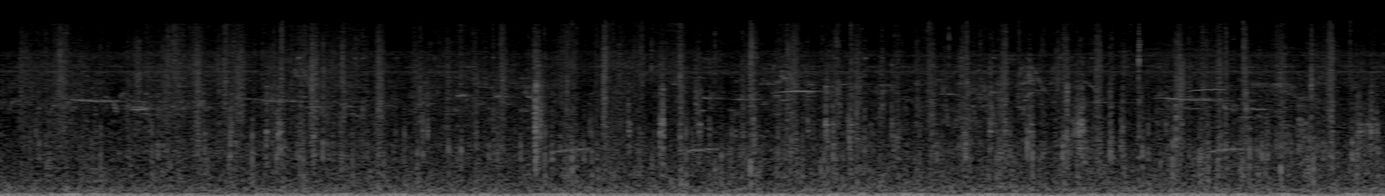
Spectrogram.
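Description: Many footsteps crunch steadily on a dirt path outdoors.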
